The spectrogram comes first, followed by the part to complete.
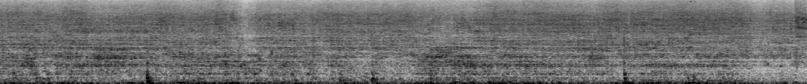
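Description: Water from a garden hose running into a motorhome's waste water tank through its floor opening: a steady rush of water with a few light knocks.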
